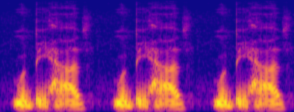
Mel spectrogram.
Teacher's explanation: listen out for the small amount of airflow released at the end of the d sound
